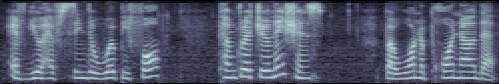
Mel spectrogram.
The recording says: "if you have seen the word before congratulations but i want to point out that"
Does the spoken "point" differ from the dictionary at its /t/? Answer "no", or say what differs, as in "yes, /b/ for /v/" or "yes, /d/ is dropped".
yes, /t/ is dropped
